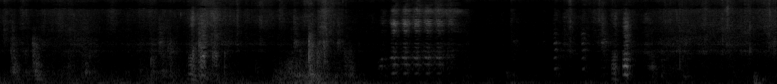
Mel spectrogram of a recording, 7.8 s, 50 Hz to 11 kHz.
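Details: Two Nigerian Dwarf goat kids, a buckling and a doeling born hours earlier around 11:30pm on April 29th, give soft, wavering bleats near their mother.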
